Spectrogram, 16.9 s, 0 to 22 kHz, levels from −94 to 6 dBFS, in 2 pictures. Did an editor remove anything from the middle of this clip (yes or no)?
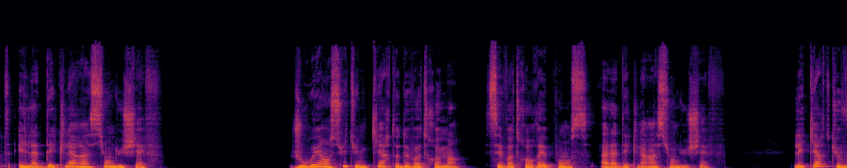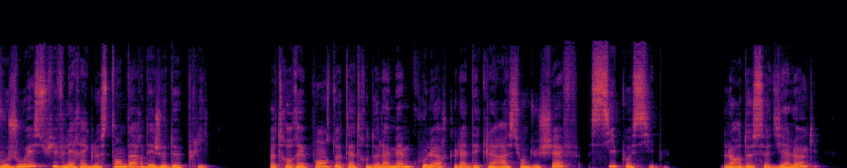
yes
